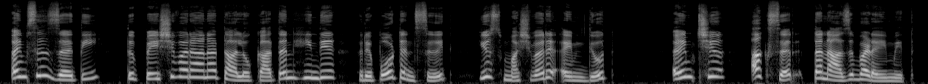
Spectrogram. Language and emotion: Kashmiri, neutral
